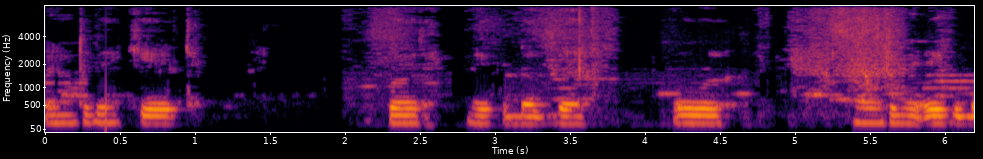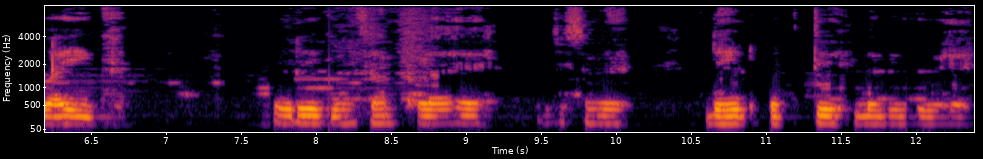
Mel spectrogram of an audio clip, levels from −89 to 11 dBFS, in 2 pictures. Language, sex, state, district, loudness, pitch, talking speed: Hindi, male, Chhattisgarh, Raigarh, -20 LUFS, 140 Hz, 95 wpm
